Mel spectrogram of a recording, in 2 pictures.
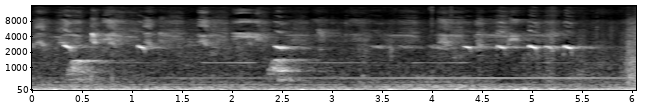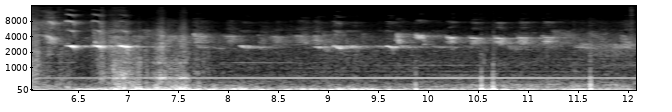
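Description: Several birds chirping and whistling in the trees, with many short high chirps and some brief level whistled notes. A steady faint hum runs underneath, and there is a short rustle about six to seven seconds in.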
